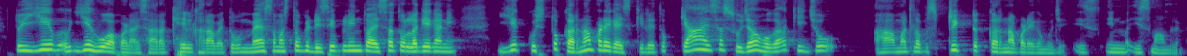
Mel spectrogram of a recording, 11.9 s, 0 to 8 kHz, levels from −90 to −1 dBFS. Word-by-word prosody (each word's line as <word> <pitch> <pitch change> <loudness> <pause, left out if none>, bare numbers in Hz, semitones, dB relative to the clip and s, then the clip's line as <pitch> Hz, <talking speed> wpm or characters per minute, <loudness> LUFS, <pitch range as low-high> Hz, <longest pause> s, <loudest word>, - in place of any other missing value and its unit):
तो 210 - +1
ये 215 +4 +3 0.3
ये 240 - +3
हुआ 190 -6 +5
पड़ा 140 -3 -3
है 130 - -7
सारा 135 +2 -4
खेल 160 -1 -1
ख़राब 140 -1 -3
है। 135 - -4
तो 155 -1 -4
मैं 165 +4 +2
समझता 185 +2 -1
हूँ - - -4
कि 205 - +1
डिसिप्लिन 205 +5 +1
तो 200 - +6
ऐसा 185 +3 +4
तो - - +5
लगेगा 185 0 +4
नहीं। 170 -1 -5 0.4
ये 235 - -1
कुछ 205 -1 -3
तो 275 - +2
करना 175 +9 +5
पड़ेगा 205 -7 +5
इसके 150 +1 -5
लिए। 150 0 -3
तो 195 +7 -11
क्या 245 +7 +4
ऐसा 240 +2 -2
सुझाव 200 0 +2
होगा 180 +2 +1
कि 200 - -4
जो 200 +4 -4 0.4
हाँ, 150 +1 -2
मतलब 165 +1 -3
स्ट्रिक्ट 225 +6 -2
करना 155 -3 +1
पड़ेगा 135 -2 -5
मुझे 125 -1 -13
इस 140 0 -14
इन 150 -2 -6
इस 135 -1 -7
मामले 115 -2 -10
में। - - -40
180 Hz, 235 wpm, -24 LUFS, 150-205 Hz, 0.4 s, तो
